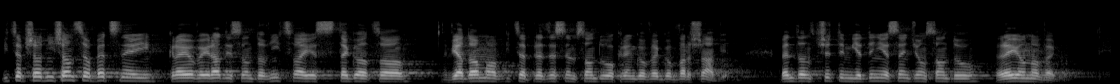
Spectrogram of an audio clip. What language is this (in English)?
Polish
